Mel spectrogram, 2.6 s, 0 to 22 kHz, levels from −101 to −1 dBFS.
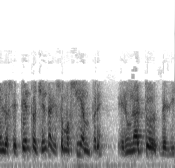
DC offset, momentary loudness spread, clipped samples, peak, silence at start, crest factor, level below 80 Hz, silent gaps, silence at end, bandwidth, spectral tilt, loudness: under 0.1%; 8 LU; under 0.1%; -2 dBFS; 0 s; 14 dB; -54 dBFS; none; 0 s; 3.7 kHz; -7 dB/octave; -16 LUFS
